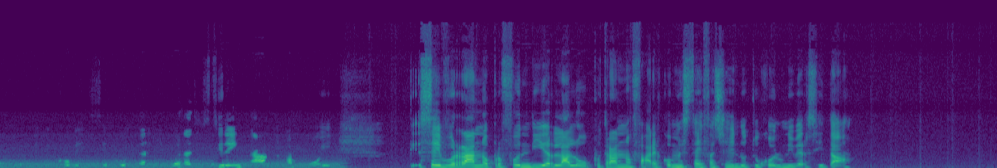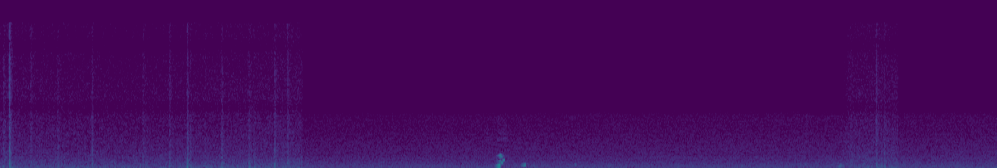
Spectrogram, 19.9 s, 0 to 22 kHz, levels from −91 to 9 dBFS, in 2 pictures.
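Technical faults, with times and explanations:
0.00–2.49 s and 2.95–3.51 s, other side's voice leaking through: a faint second voice sits about 25 dB, then about 20 dB, under the talker. It is likely loudspeaker echo the canceller missed. Unlike gating, something is added rather than removed.
0.00–3.35 s, speech suppressed in double talk: the talker's own voice dips, by about 20 dB at its deepest, for roughly 3 s in total while the leaked voice is present. The likely cause is the canceller treating both talkers as echo. What drops is the voice, not the room.
13.08–14.38 s, background gated by the echo canceller: the room sound sinks by up to about 10 dB for about 0.7 s of this span, then returns. The canceller clamped the microphone while the loudspeaker played. Here only the background drops, not the talker's voice.
14.82–15.12 s, speech suppressed in double talk: a short, deep bite of roughly 35 dB takes the talker's voice almost away for about 0.3 s. 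This is likely the canceller again attenuating everything when both sides overlap. It is a voice dropout rather than a background dip.
15.20–15.26 s, other side's voice leaking through: a brief scrap of the far voice, about 35 dB down, slips through just after the previous dip. It is likely residual echo that escaped suppression. It is an added fragment, not missing sound.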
